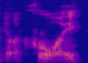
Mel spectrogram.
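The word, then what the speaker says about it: Delacroix: Bobby and Harry Jones and Dicky Delroy, the villagers pronounced his name Del Croy, eventually made a great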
